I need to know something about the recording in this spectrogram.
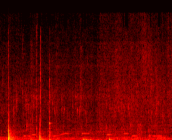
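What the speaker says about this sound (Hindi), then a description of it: "प्याज हम फ्राई करेंगे जी, ब्राउन करेंगे।" Two medium onions fry in a pan for Bombay biryani, a soft, close sizzle broken by a few clinks and scraping stirs.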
